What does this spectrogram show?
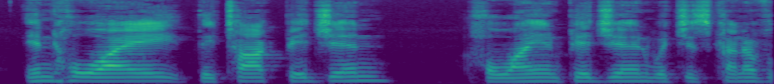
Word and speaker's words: Pidgin: Hawaii they talk Hawaiian Pidgin, which is kind of like it's like broken English, right? Pigeon, like the bird.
